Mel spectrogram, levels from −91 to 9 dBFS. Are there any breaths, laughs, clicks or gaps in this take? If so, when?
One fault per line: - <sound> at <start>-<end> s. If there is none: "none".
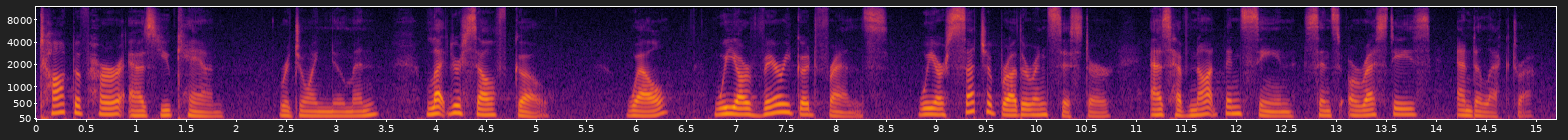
none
